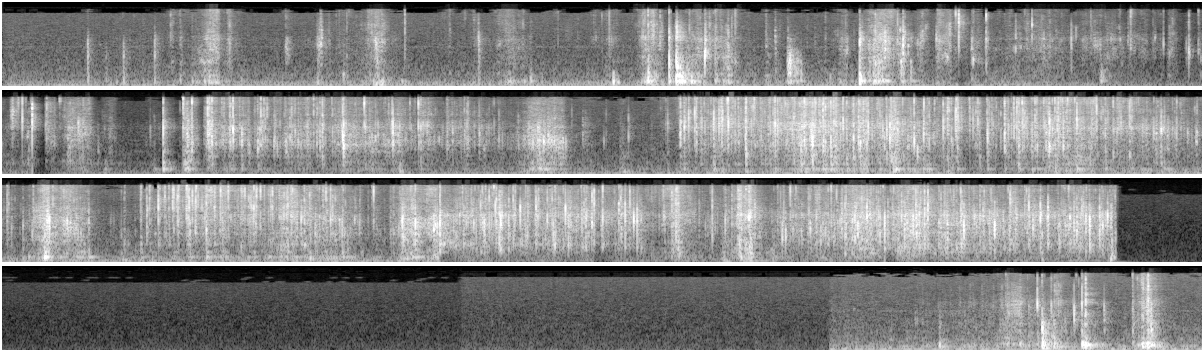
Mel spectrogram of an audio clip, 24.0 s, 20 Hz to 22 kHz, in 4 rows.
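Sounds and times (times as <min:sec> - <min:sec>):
crunchy slime crackling: 0:00.8 - 0:17.6.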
